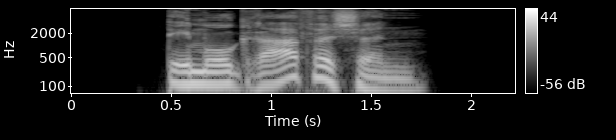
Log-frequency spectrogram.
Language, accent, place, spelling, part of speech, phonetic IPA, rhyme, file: German, Germany, Berlin, demografischen, adjective, [demoˈɡʁaːfɪʃn̩], -aːfɪʃn̩, De-demografischen.ogg
- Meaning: inflection of demografisch: 1. strong genitive masculine/neuter singular 2. weak/mixed genitive/dative all-gender singular 3. strong/weak/mixed accusative masculine singular 4. strong dative plural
